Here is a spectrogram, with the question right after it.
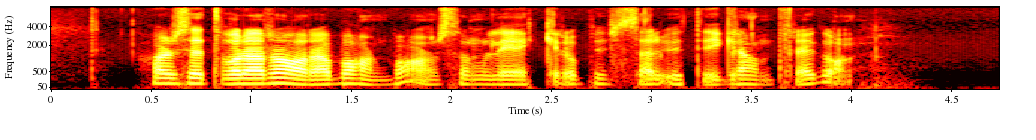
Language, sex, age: Swedish, male, 24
